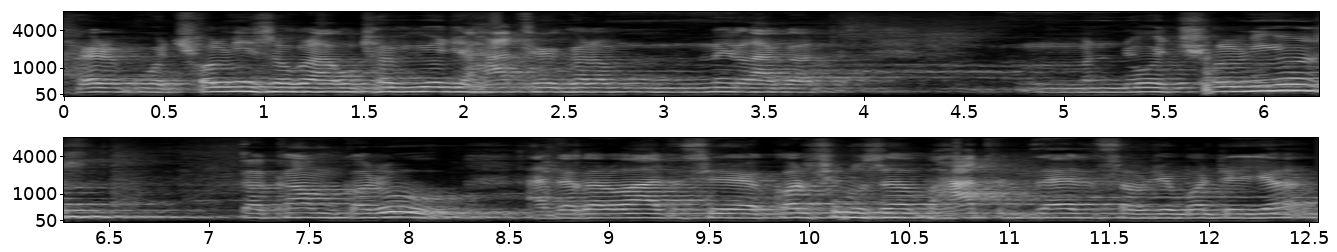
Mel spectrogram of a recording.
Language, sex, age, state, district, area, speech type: Maithili, male, 45-60, Bihar, Darbhanga, rural, spontaneous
